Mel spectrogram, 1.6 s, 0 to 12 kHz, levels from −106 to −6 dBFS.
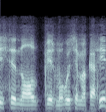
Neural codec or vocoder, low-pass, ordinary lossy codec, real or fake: codec, 16 kHz, 0.8 kbps, ZipCodec; 7.2 kHz; MP3, 48 kbps; fake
